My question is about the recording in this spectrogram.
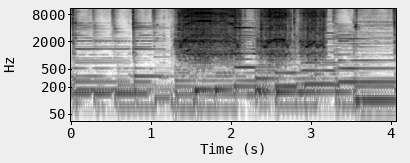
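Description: Sewing machine running in two short runs of about a second each, starting about a second in with a brief break between them, as it stitches the top seam of the lining pieces. Acoustic guitar music plays throughout.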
